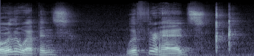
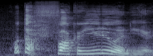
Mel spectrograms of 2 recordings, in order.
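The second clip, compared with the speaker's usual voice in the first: high-pitched British disbelief; British accent; 9 semitones higher than usual. Acted. British soldier confronting a charging enemy, high British accent. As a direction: challenge him in a raised British voice. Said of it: "he says in a British accent".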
